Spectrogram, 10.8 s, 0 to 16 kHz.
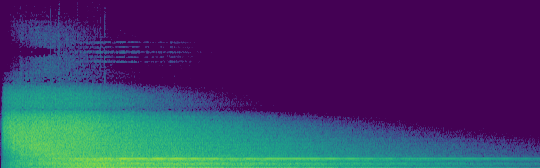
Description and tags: sfx1 STS26 C-5
Sound effect made with H.G. Fortune STS-26, added reverb, EQ and ring mod.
